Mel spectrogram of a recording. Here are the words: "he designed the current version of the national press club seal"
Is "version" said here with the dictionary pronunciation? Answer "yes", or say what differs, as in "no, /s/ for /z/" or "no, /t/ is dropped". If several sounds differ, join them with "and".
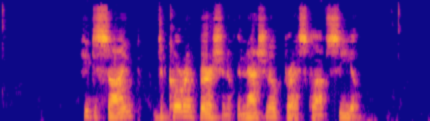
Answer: no, /ʃ/ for /ʒ/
